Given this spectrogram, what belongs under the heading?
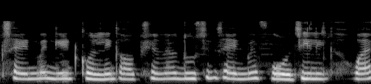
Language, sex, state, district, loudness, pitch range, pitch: Hindi, female, Bihar, Gaya, -15 LUFS, 255-270 Hz, 265 Hz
